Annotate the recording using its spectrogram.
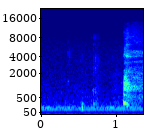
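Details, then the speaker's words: Puppy (female) with hiccups, tired from them; owner says she is inhaling air too quickly. "little baby got the hiccups oh it's okay oh you are so cute are you done done with your hiccups"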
